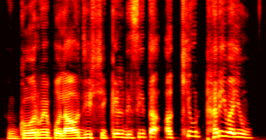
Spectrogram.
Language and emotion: Sindhi, happy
